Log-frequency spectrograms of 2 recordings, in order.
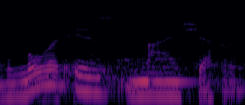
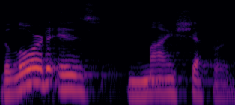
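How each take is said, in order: First: Slow, hushed whisper of the line; whispered verse. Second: Said in the usual way. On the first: Shown as a demonstration. Pastor leading the church in the psalm, whispered. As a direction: breathe the words out softly and slowly. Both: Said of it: "Say that with me".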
